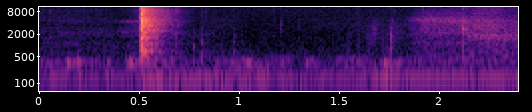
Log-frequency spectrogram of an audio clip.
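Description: A single sharp hand clap rings out loud, used as a recording sync marker, then fades quickly with a faint hiss afterward.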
